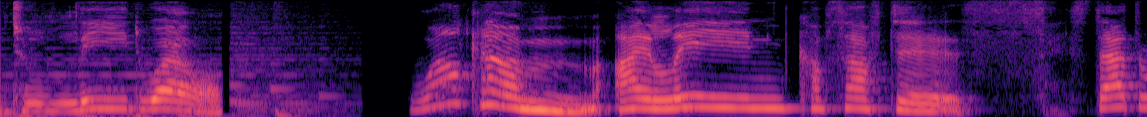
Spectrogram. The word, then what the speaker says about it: Kopsaftis: hi and welcome to lead well welcome Eileen kofus is that the right way of pronouncing your yes my husband would be very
